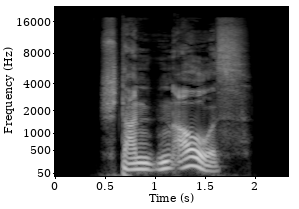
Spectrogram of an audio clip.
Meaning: first/third-person plural preterite of ausstehen
- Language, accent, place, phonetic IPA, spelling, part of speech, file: German, Germany, Berlin, [ˌʃtandn̩ ˈaʊ̯s], standen aus, verb, De-standen aus.ogg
